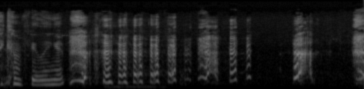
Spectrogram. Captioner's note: both laughing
